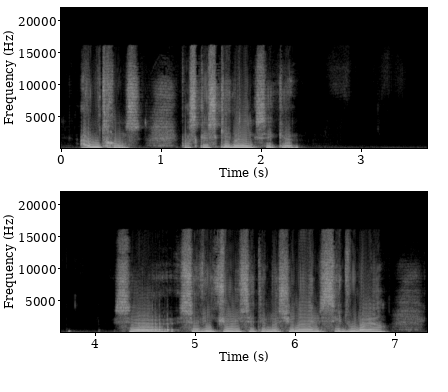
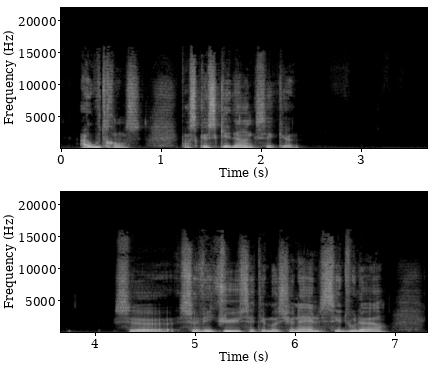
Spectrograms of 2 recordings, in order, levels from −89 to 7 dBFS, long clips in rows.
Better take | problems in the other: second | distortion; heavy; 24% of the sound clipped

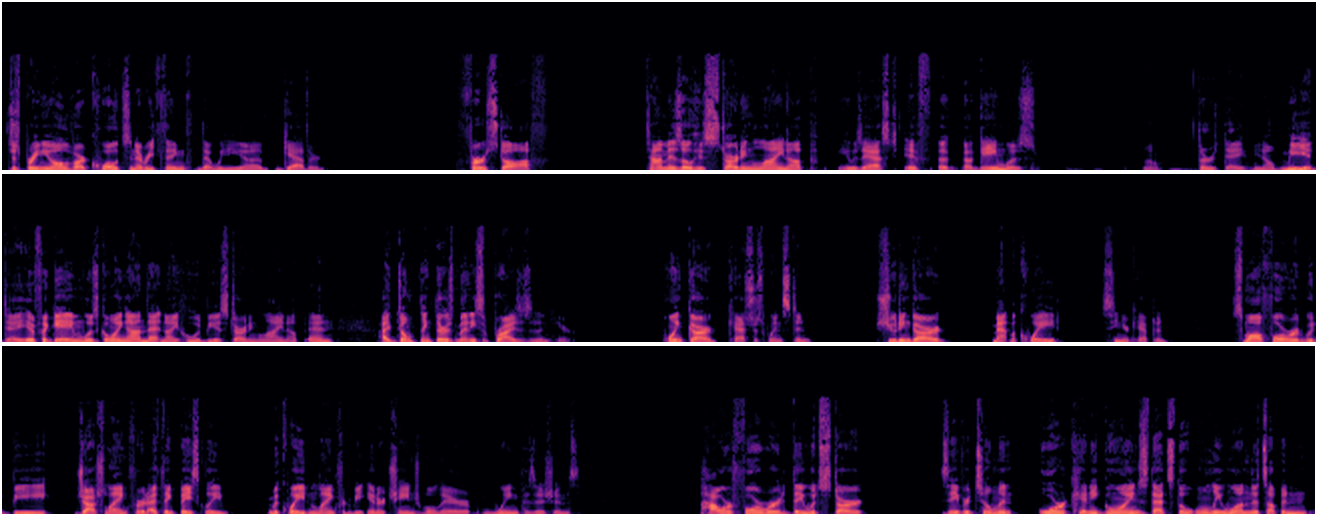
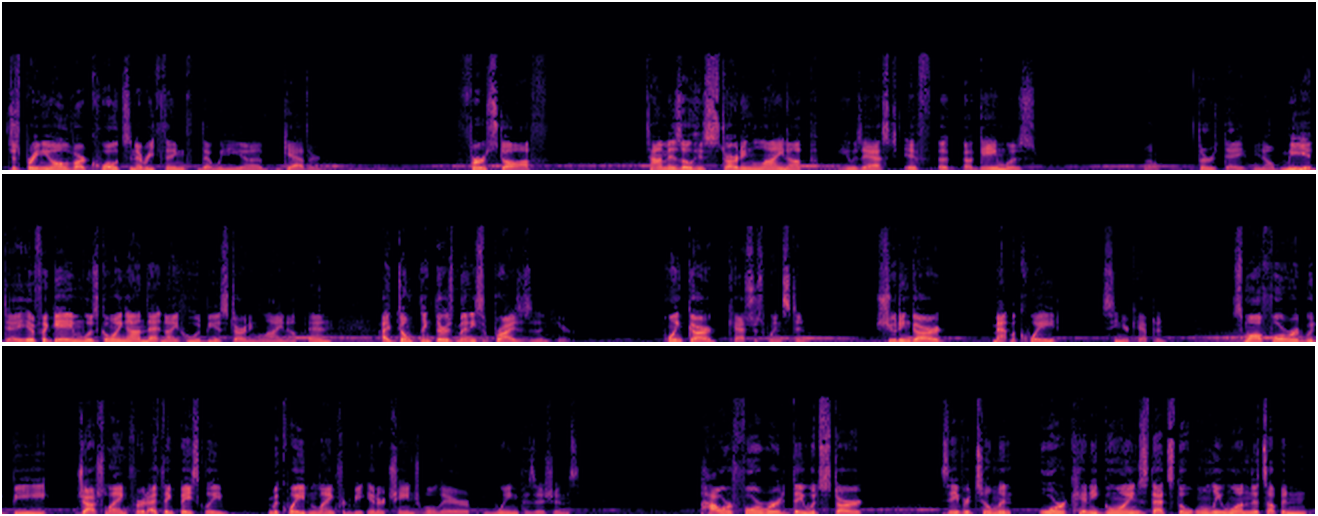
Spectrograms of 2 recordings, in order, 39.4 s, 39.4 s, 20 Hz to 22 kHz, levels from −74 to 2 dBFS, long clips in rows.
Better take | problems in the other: first | wind noise on the microphone; occasional gusts; 20 dB below the speech

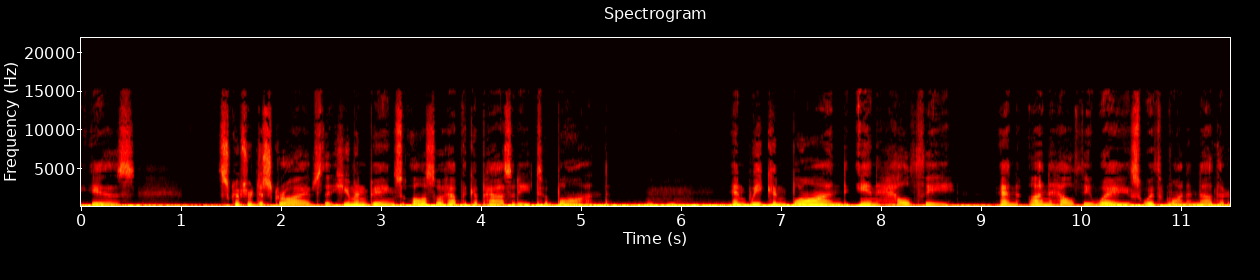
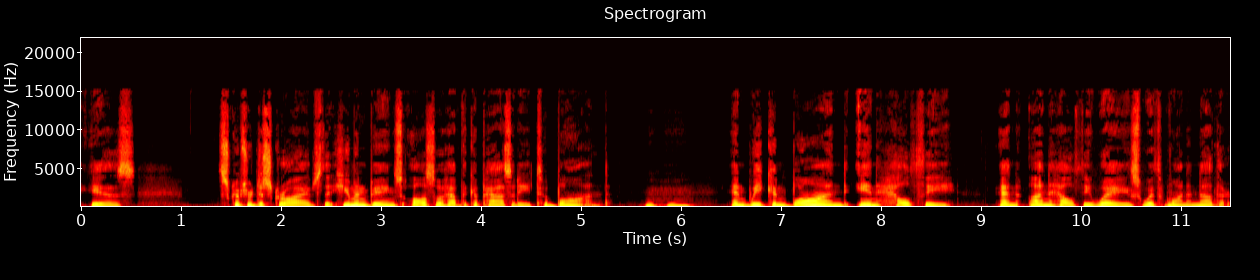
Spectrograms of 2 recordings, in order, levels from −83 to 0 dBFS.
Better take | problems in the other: second | low rumble; noticeable; throughout; 15 dB below the speech

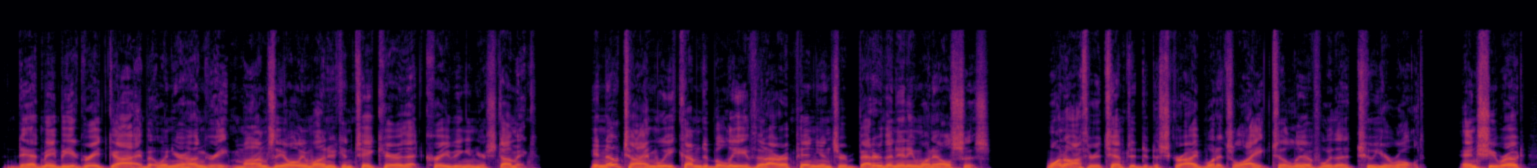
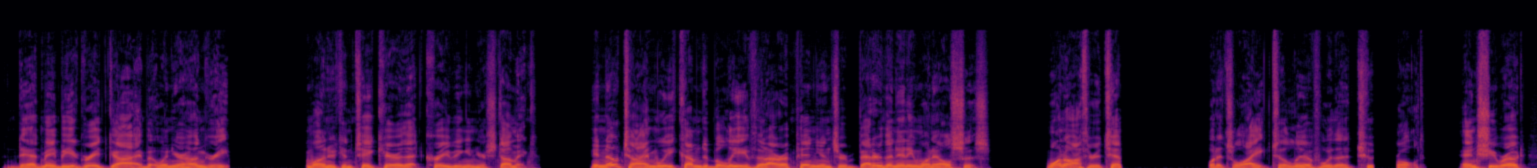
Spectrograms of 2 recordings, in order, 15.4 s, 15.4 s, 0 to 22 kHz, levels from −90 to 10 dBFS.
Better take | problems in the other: first | audio cutting out; at 2.5 s for 1 s, at 11 s for 1 s and at 14 s

